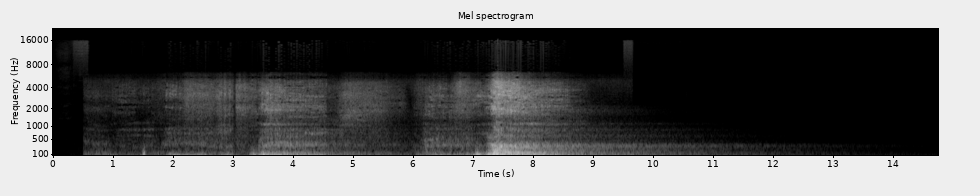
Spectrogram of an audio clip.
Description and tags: Kong Roar complete
A monster roar I was inspired to do after watching the new Kong movie.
